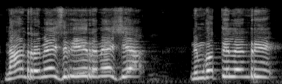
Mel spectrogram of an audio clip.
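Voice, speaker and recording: A man's voice: very high voice, steady tone, measured pace, sharp tone, voice pushed up, exaggerated voice. A man voicing a grown former pupil who tearfully and respectfully pleads before his old teacher.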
